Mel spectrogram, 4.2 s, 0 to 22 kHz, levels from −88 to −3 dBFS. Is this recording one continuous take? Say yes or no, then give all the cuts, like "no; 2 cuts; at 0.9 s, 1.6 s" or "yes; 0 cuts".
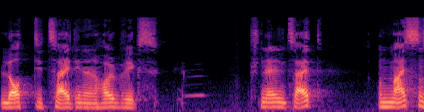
yes; 0 cuts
